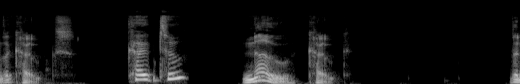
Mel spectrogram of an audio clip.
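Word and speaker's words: Koch: certainly looks like things went bust and what Cox Phil was talking about Cox this morning I believe you mean the cokes Coke too no Coke the name of the billionaire brothers who backed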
